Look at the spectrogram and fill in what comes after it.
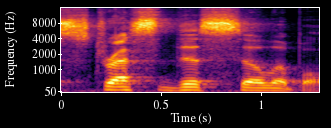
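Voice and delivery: ordinary talk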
